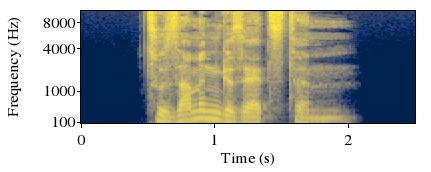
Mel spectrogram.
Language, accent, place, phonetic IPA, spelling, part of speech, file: German, Germany, Berlin, [t͡suˈzamənɡəˌzɛt͡stəm], zusammengesetztem, adjective, De-zusammengesetztem.ogg
- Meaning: strong dative masculine/neuter singular of zusammengesetzt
